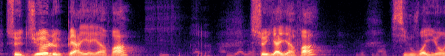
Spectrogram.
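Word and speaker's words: יהוה: à l'heure précise bien que le fait de prononcer ce Dieu le Père yayava ce yayava si nous voyons l'image le fait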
